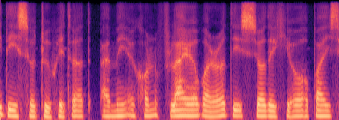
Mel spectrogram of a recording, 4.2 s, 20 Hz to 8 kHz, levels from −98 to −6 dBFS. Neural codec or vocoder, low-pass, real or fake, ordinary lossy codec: codec, 16 kHz, 0.3 kbps, FocalCodec; 7.2 kHz; fake; none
